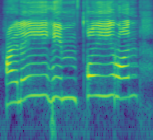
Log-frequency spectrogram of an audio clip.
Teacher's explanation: طیرن میں یائلین ہونے کی وجہ سے ہم نے اس کو جلدی سے پڑھا اور نرمی کے ساتھ پڑھا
